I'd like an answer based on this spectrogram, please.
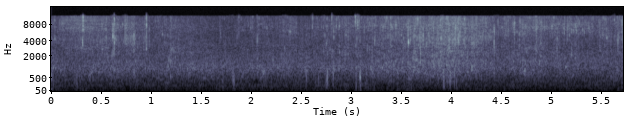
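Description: Small waves lapping against the lakeshore: a steady wash of water with scattered small splashes and clicks.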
